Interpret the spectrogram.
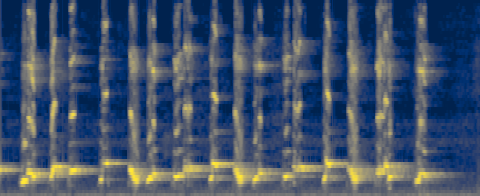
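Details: Yellow-vented bulbul giving its long roll in the morning as a lure for other bulbuls: a fast series of bright, bubbly downslurred notes with clicky tops, which fades at the very end.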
